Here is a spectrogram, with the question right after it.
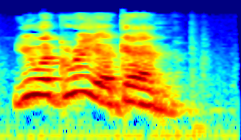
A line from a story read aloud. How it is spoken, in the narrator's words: he shouted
